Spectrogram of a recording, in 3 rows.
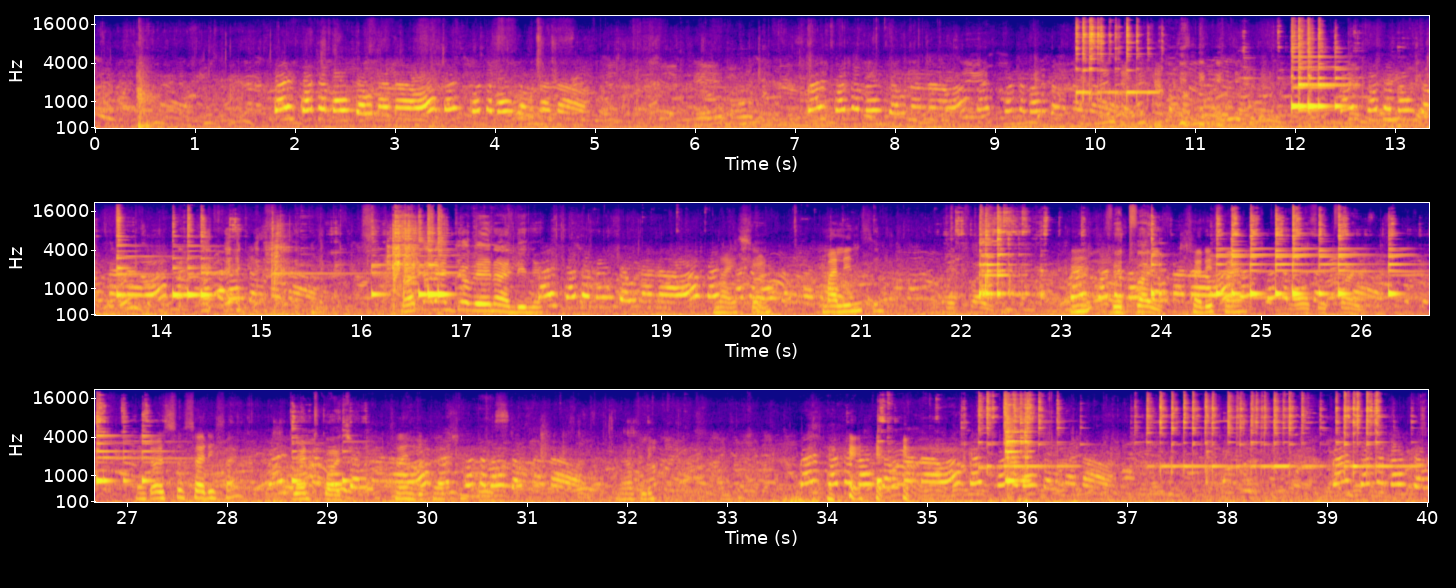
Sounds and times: Cow bells 9.8 - 17.6
Cow bells 21.8 - 30.1
Cow bells 34.5 - 40.0

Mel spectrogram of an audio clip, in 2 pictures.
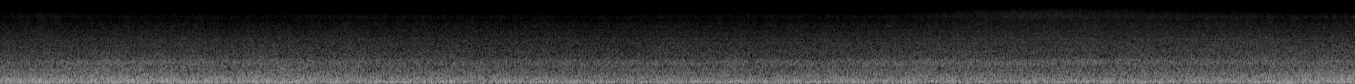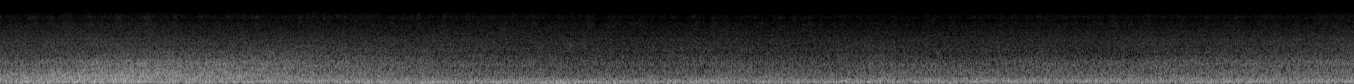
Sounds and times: Great wind and waves 0.0 - 27.0

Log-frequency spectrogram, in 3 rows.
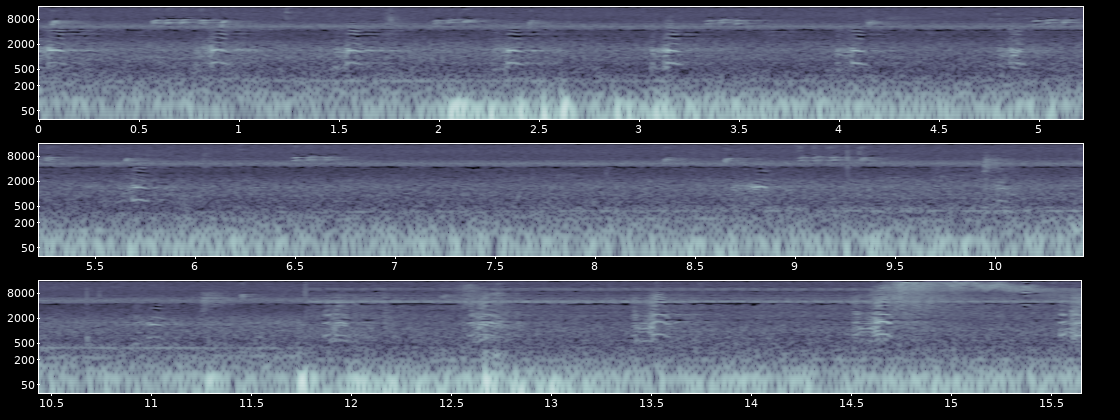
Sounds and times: Geese 0.0 - 5.9
Birds 0.0 - 15.6
Geese 8.6 - 9.3
Geese 9.9 - 10.2
Geese 10.9 - 11.2
Geese 11.8 - 13.8
Geese 14.5 - 14.9

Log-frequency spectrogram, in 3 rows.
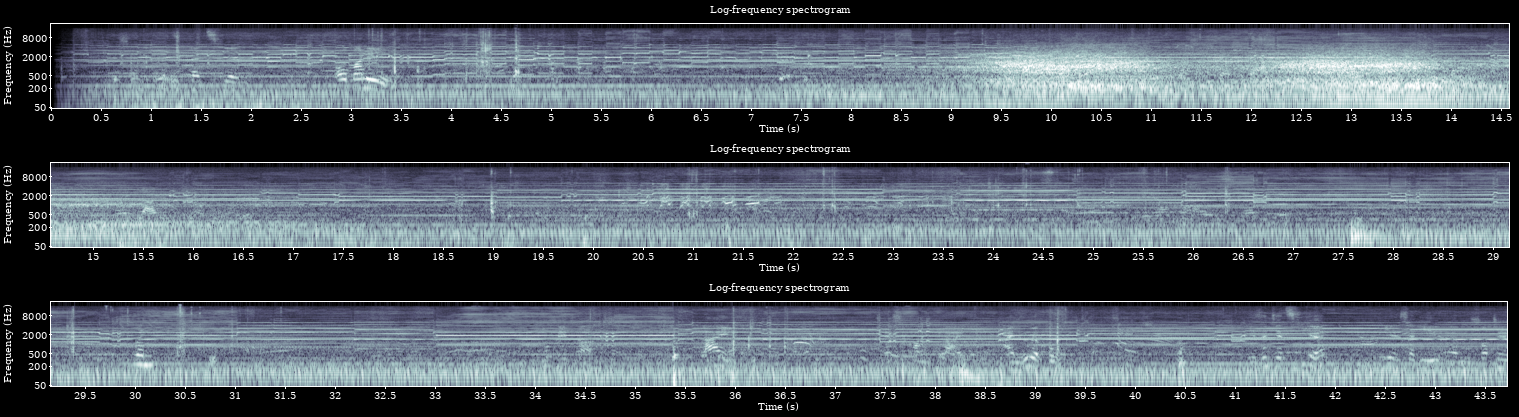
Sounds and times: bagpiper playing 0.0 - 43.7
Windy hilltop 0.1 - 43.7
bikers discuss places 0.2 - 19.1
Burger van generator 4.8 - 21.4

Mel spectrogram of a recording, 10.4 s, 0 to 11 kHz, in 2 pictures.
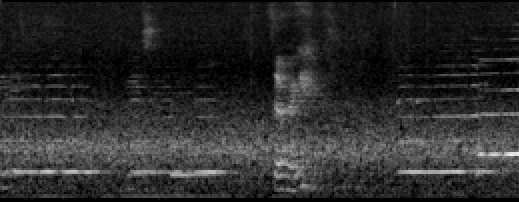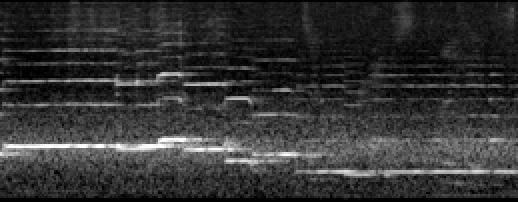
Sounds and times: traffic passes way below at the bottom of the valley 0.0 - 10.3

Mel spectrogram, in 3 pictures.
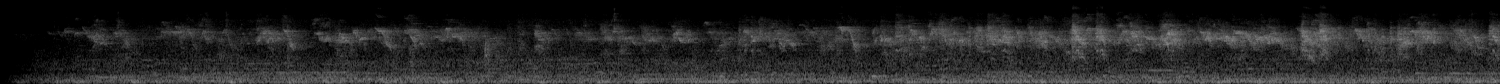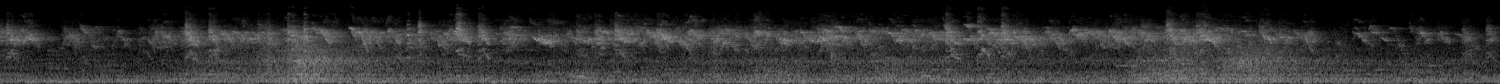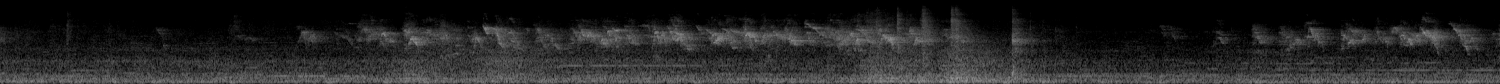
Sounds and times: bunch of clamorous sparrows 0.1 - 45.0

